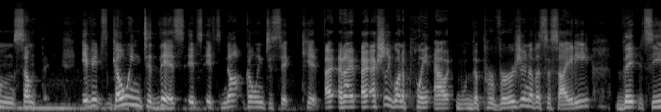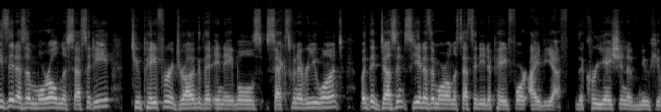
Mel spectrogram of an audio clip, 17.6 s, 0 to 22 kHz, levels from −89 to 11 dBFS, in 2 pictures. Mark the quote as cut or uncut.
cut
